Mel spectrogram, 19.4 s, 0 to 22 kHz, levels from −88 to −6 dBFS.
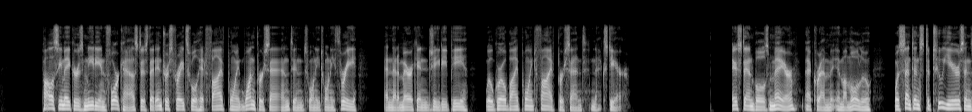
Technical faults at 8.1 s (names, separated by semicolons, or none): none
